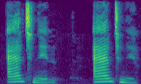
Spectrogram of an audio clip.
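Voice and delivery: AN-to-nym twice, first syllable strong; stress on the first syllable. Shown as a demonstration. Teacher drilling antonym for the class, stressing AN. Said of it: "put the stress on the first one".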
